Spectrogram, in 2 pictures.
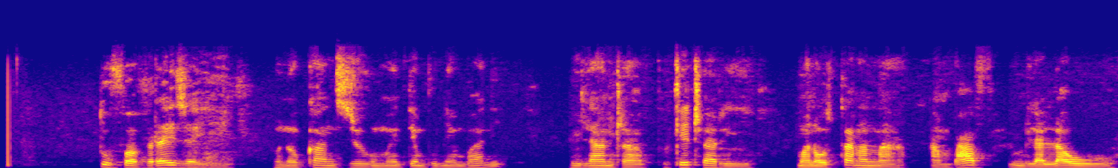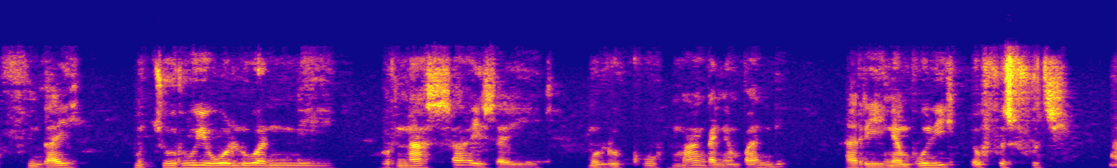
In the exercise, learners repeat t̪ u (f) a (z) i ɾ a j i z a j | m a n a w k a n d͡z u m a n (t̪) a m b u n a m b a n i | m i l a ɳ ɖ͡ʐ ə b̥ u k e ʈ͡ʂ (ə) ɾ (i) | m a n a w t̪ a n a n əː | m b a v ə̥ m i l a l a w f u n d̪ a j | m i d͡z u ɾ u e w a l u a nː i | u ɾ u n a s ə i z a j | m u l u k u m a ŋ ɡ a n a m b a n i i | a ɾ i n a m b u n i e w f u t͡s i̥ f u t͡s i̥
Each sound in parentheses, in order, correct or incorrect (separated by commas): incorrect, incorrect, correct, incorrect, correct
